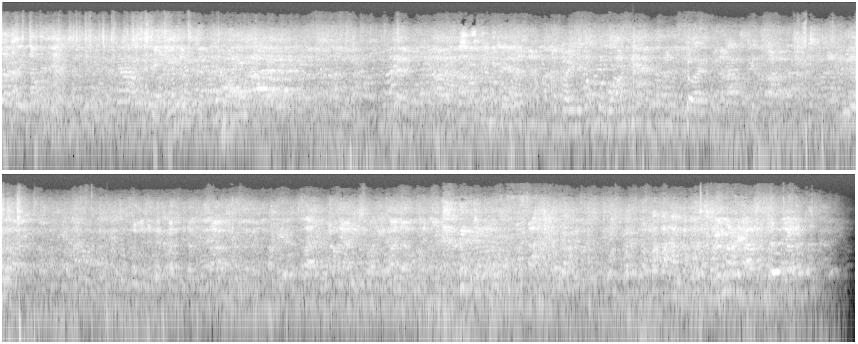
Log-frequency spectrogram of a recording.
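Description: Several young men talk and chatter nearby.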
